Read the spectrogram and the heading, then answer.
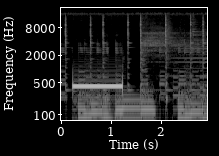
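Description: A single steady ringback tone on an outgoing phone call sounds for about a second, loud and clear over a rhythmic background music bed that carries on after the tone stops.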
